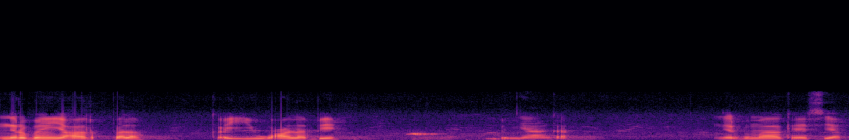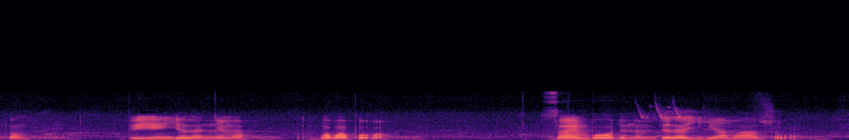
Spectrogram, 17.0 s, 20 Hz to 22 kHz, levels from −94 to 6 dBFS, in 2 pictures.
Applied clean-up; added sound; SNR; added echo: none; none; none; none.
